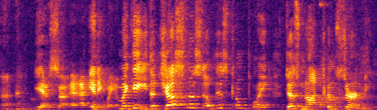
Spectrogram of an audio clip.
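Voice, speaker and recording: Man playing a very high-voiced pompous mayor. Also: big pitch swings, fairly bright tone, far from the mic, exaggerated voice. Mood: indignant. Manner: stuffy, wordy, halting. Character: pompous, formal male small-town mayor, easily exasperated. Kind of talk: old-time radio comedy acting before an audience. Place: clubhouse hall, live radio play performance. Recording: echoey live hall, off mic, noisy.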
